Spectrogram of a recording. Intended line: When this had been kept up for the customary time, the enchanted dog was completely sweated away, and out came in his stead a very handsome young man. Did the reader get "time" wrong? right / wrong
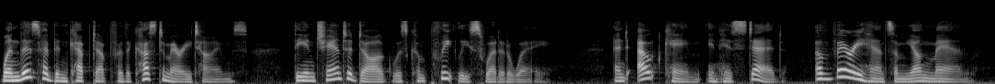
wrong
